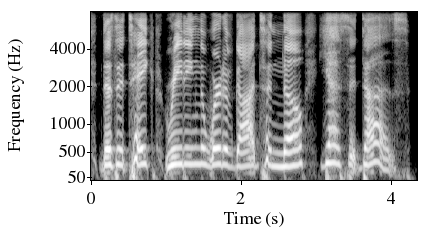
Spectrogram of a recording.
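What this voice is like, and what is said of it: Strained, fading voice. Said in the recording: “my voice is giving out a little bit”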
